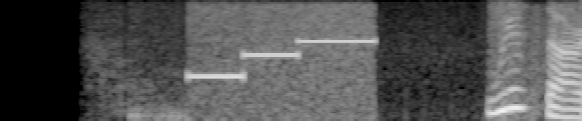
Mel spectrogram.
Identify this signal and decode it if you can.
Special information tone.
